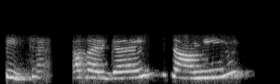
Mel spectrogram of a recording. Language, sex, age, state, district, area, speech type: Hindi, female, 18-30, Uttar Pradesh, Jaunpur, urban, conversation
